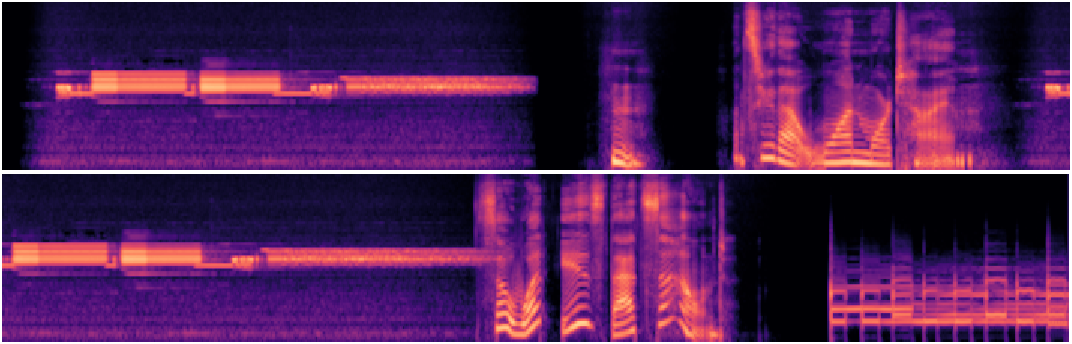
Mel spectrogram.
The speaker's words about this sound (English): The internet! The internet? Huh? Well, that's what the internet used to sound like.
